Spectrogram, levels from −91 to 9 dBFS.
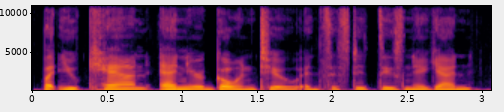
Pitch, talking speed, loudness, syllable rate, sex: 205 Hz, 195 wpm, -19 LUFS, 5.4 syllables/s, female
